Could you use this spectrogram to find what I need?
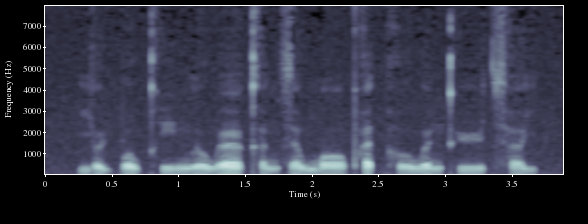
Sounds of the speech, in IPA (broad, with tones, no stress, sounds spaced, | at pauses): j ɵ˨˩ ɥ p o˧ w kʰ iː˧ ŋ l o˨ w œː˥ kʰ ɐ˨˩ ŋ s ɐ˨˥ w m ɔː˨ pʰ ɐ˥ t̚ h o˨˥ w ɵ˨ n kʰ yː˧ t͡sʰ ɐ˨ j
